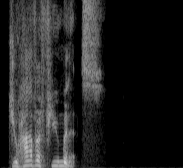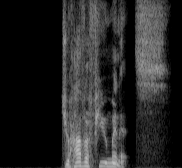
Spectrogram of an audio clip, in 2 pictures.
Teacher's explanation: notice particularly here the words do you when we put them together Jew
